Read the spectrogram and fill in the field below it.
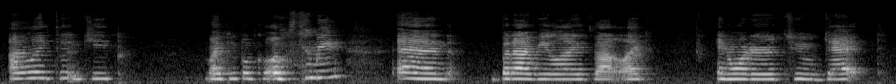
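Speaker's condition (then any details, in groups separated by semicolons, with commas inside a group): Cerebral palsy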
